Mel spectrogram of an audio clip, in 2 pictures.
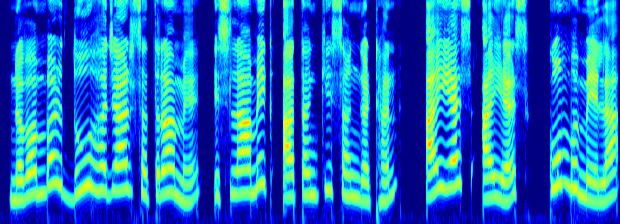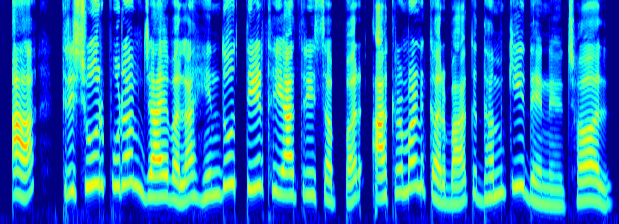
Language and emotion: Maithili, neutral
